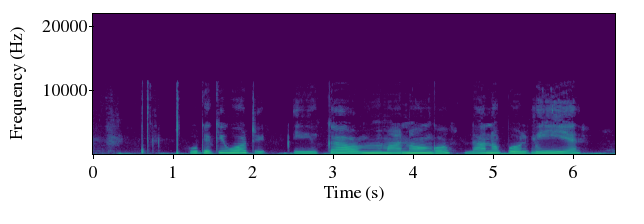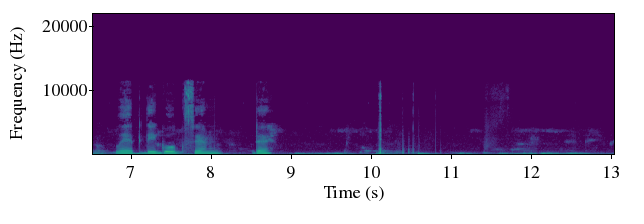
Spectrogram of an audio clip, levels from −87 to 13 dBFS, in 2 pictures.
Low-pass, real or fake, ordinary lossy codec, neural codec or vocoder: none; fake; none; codec, 24 kHz, 0.9 kbps, WavTokenizer, medium speech release version 1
